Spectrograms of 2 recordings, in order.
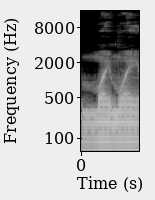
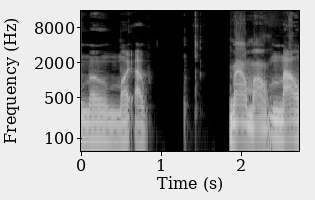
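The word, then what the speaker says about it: Maomao: And Yes, Japanese light novel, now anime, and we followed the adventures of Moi Moi or Mao Mao. Mao Mao.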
